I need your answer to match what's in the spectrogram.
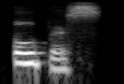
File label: "opus", Indian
